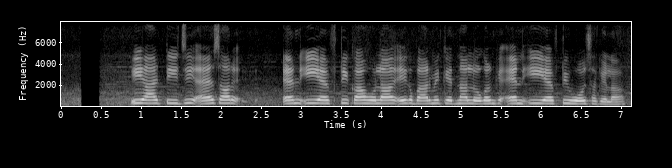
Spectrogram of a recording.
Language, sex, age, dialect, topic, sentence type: Bhojpuri, female, 18-24, Southern / Standard, banking, question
